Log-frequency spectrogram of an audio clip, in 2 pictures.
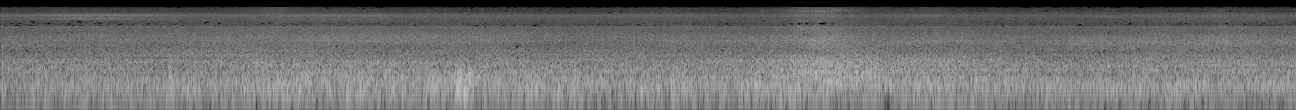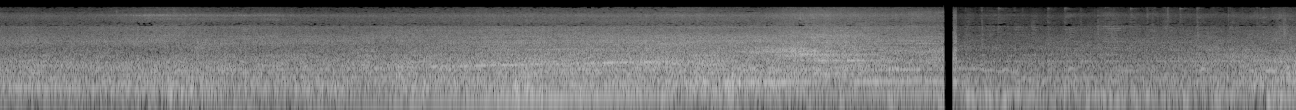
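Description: Steady road noise of a car driving, heard from inside the car, with a swell about ten seconds in. In the last third an engine note rises in pitch over several seconds. Near the end the sound drops out briefly at a cut.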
